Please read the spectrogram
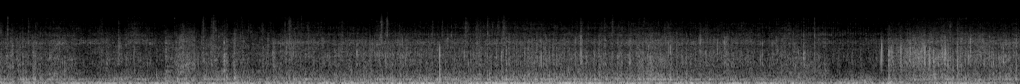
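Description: Mountain bike riding over a dirt trail, with wind rumbling on the microphone and scattered short ticks and rattles from the bike and tyres.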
